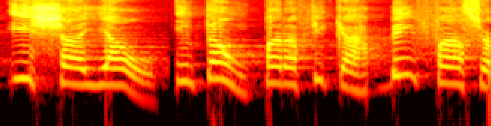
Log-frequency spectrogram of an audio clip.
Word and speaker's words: ישעיהו: Bom, agora ficou bem claro que a verdadeira pronúncia do nome de Isaías em hebraico legítimo lá em Israel é Ishaial.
